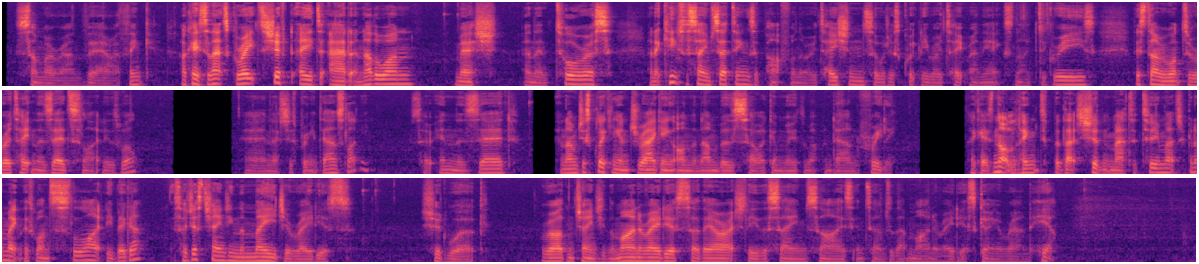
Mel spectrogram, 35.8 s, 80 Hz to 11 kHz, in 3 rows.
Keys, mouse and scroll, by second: 0.7-1.1 scroll up 6, 1.1 Return, 3.0 shift+a, 9.3-13.4 drag, 13.7-15.5 drag, 15.7-16.9 drag, 17.4-20.4 drag, 21.1-24.6 middle drag, 26.4-29.6 drag, 29.6-32.6 middle drag, 34.6-35.8 middle drag.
